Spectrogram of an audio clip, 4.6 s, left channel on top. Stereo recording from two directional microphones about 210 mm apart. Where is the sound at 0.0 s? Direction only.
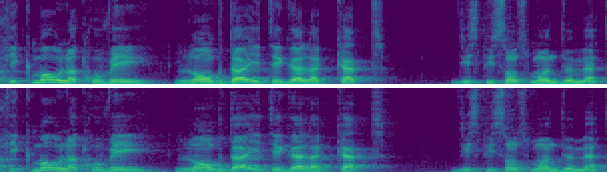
35° left (ahead or behind).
